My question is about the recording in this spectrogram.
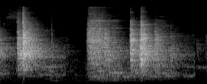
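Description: Several sharp metal clanks from a steel squat rack and barbell, each ringing briefly, as the rack's hooks and upright are adjusted with the bar in them.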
